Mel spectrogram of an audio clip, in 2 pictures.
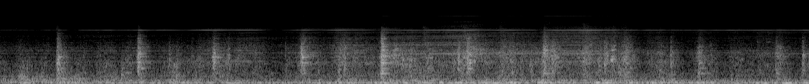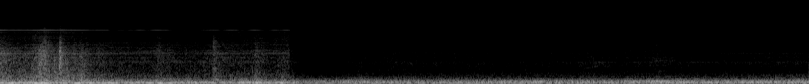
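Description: Steam locomotive No. 489, a narrow-gauge engine at Chama, runs light without its train toward the servicing area, a steady rolling rumble with wheel clatter that drops suddenly to a quieter distant rumble.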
